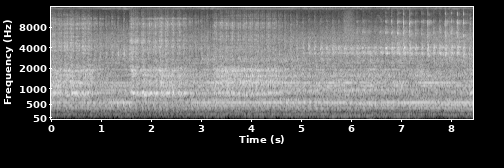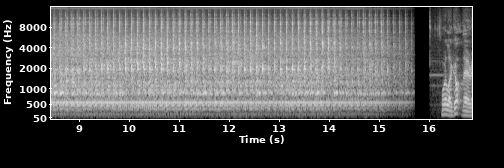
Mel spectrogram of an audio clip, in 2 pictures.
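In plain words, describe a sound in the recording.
A milling machine whirs steadily as its cutter grinds through metal.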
